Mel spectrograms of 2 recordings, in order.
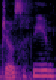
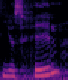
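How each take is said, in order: First: The name is said with an American pronunciation. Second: The name is said with a Swedish pronunciation. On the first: This is how people in America say it. "in America, people call me Josephine" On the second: This is the name's original form. "the pronunciation in Swedish is Josephine"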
